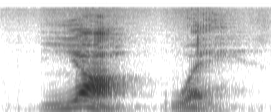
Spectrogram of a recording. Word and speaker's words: Yahweh: And they would pronounce it now Yahweh.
